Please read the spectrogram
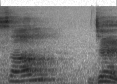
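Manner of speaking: "সান জে" split by a clear pause; syllable-by-syllable pronunciation. Shown as a demonstration. Teacher puts the sounds together for student, "সান... জে" in two parts. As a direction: say "সান", pause, then "জে" with an "ey" glide. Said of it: "তাহলে উচ্চারণ হবে".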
